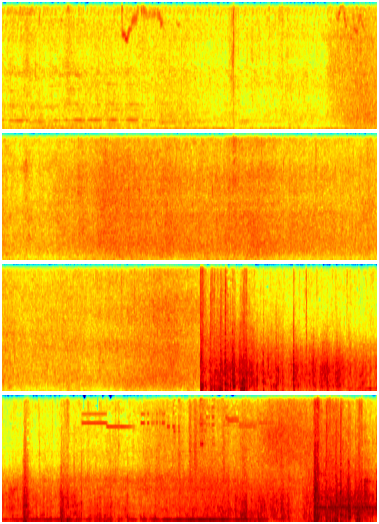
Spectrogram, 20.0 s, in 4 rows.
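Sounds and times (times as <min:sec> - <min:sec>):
crackling rain: 0:12.6 - 0:20.0
thunder crash: 0:12.6 - 0:20.0.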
